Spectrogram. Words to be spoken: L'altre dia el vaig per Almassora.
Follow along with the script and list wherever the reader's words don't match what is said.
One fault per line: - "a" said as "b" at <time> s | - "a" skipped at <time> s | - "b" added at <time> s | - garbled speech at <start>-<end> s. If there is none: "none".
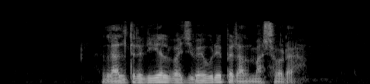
- "veure" added at 2.0 s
